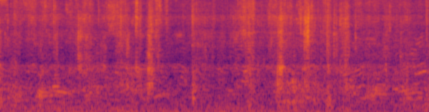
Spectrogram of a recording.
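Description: Crowd of people walking together through a busy market: indistinct voices mixed with footsteps and scattered short clicks and knocks.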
